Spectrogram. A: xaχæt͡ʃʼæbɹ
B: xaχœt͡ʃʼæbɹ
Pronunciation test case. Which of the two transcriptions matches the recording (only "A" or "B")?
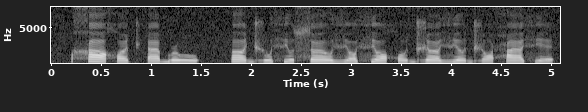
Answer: B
